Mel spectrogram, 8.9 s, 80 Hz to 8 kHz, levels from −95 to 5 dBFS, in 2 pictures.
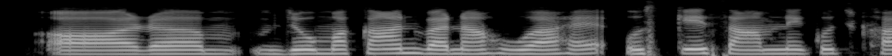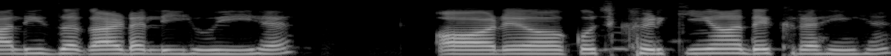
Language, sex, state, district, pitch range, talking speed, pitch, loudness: Hindi, female, Chhattisgarh, Raigarh, 205-220 Hz, 135 wpm, 210 Hz, -29 LUFS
